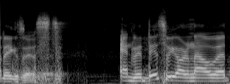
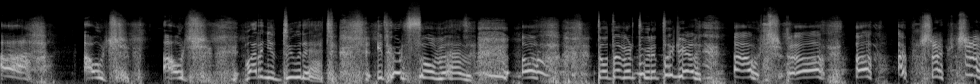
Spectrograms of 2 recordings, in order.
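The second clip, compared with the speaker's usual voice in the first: very high put-on yelps and cries of pain; 11 semitones higher than usual. Reading out a donation request, then acting: mock pain from being shot. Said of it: "do his best getting hit with a bullet impression".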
